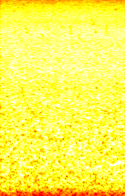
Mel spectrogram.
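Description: The Yellowstone River plunges as a waterfall in the Grand Canyon of the Yellowstone, heard as an even, unbroken roar of rushing water that stays at one level throughout, no voices.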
